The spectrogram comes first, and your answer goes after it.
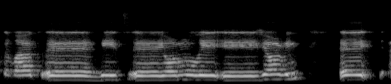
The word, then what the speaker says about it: Jarvik: uh with your movie jarvin uh am i pronouncing it uh right by the way yeah yeah we say we say javik yarick okay yeah so that's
